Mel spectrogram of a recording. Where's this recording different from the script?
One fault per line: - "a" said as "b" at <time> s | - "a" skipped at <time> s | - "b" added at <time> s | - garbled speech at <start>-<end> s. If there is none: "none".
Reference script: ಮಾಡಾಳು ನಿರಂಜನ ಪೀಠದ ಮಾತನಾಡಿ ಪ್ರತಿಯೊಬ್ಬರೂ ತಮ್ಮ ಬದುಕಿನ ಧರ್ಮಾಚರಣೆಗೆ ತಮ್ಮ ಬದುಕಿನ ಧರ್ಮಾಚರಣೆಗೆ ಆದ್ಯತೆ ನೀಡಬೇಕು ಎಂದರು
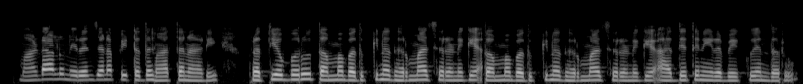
none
